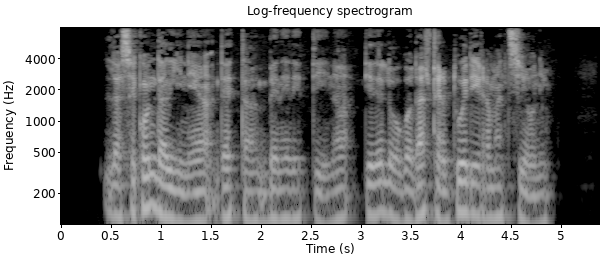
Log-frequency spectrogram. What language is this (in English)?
Italian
